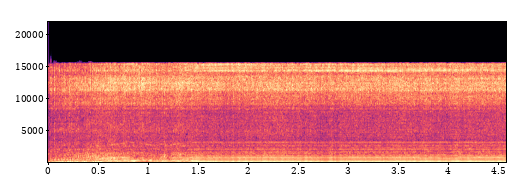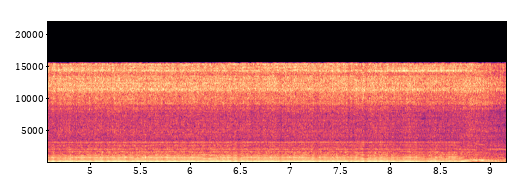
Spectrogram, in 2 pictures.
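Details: Bajaj Pulsar motorcycle engine revs from idle to a clean, steady high note, holds, then settles back; no rattle or rustling noise, sounds healthy.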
